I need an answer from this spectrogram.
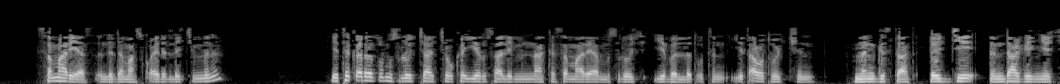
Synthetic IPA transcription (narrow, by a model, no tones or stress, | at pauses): səmaɾijasɨ̰nd̪ɨd̪əmaskʼa̰jd̪əlːət͡ʃːɪmːɨnɨ | jɛt̪ʰəkʼərːəsʼumɨslo̞t͡ʃːat͡ʃːɛwkʰəɨjːɛɾusale̞mɨnːakʰəsəmaɾijamɨslo̞t͡ʃːjɛβəlːət̪ʼut̪ʰɨnjɛ̰t̪ʼawt̪ʰo̞t͡ʃːɪn | məŋɡɨst̪ʰat̪ʔɨd͡ʒːe̞ʔɨnd̪aɡəɲːət͡ʃː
